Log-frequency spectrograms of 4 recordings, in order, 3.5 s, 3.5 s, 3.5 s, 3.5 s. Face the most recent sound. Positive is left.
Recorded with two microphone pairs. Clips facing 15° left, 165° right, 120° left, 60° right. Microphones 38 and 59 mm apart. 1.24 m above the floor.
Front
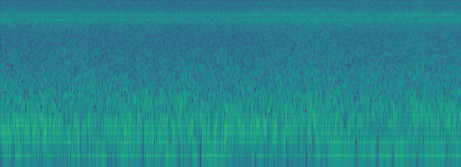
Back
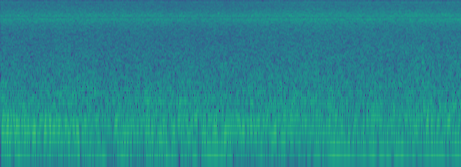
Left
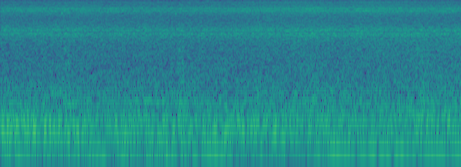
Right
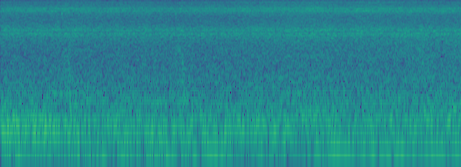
No sound to turn to.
